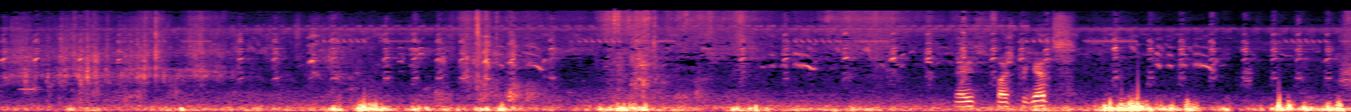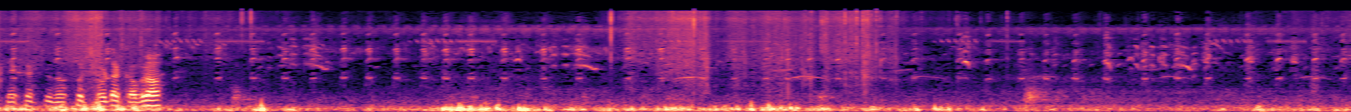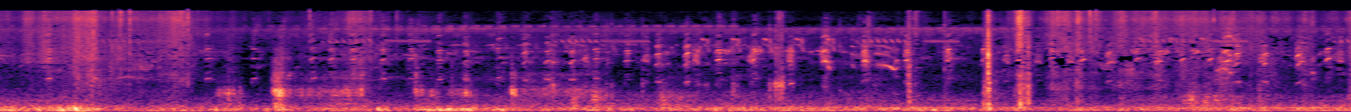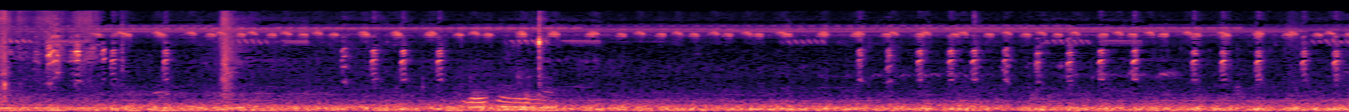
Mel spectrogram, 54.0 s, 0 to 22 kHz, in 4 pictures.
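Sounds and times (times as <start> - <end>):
wind rumbling on microphone: 0.0 - 36.8
birds calling: 0.0 - 54.0
cricket chirring: 0.0 - 54.0.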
